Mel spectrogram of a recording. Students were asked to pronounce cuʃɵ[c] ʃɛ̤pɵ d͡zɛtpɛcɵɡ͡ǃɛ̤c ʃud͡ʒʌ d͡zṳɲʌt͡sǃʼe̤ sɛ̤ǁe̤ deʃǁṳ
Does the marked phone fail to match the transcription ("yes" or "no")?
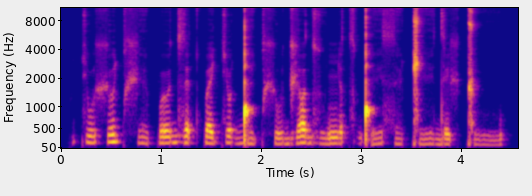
no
